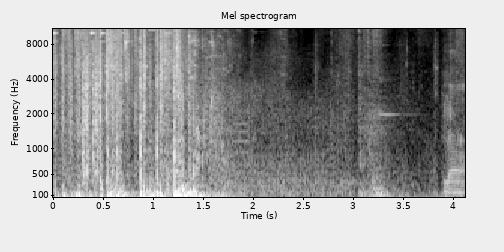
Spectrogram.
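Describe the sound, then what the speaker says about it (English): Rapid bursts of gunfire in a Spider-Man video game, a loud volley of sharp cracks in the first second and a half. It fades into quieter ambience with a few later thuds. "I hear gunfire."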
